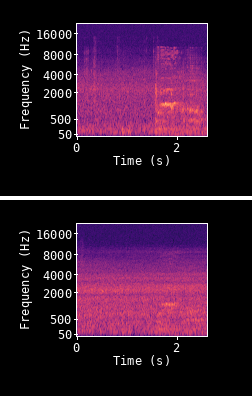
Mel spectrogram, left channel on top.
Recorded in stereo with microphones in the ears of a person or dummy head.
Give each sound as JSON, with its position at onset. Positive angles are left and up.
{"t": 1.6, "sound": "a squeak", "side_deg": 55, "distance_m": 3.0}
